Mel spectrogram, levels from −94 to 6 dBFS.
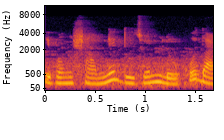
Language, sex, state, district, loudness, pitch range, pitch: Bengali, female, West Bengal, Kolkata, -15 LUFS, 180-205 Hz, 190 Hz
